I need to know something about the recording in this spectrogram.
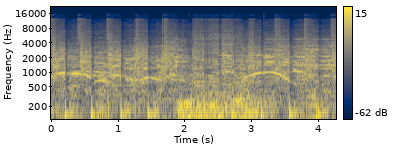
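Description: Gospel praise-break music, slowed down and pitched low in a chopped-and-screwed remix, with a steady drum beat and a congregation shouting over it.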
